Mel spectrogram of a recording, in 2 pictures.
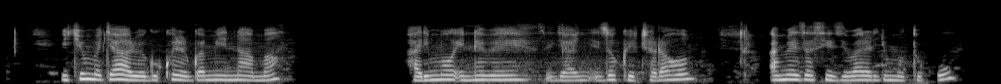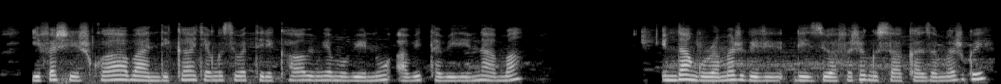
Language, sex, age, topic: Kinyarwanda, female, 18-24, government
